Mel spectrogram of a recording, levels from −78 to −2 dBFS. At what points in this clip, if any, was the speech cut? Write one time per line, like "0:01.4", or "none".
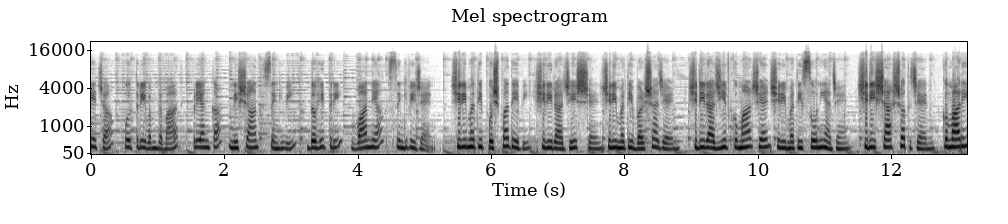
0:08.2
